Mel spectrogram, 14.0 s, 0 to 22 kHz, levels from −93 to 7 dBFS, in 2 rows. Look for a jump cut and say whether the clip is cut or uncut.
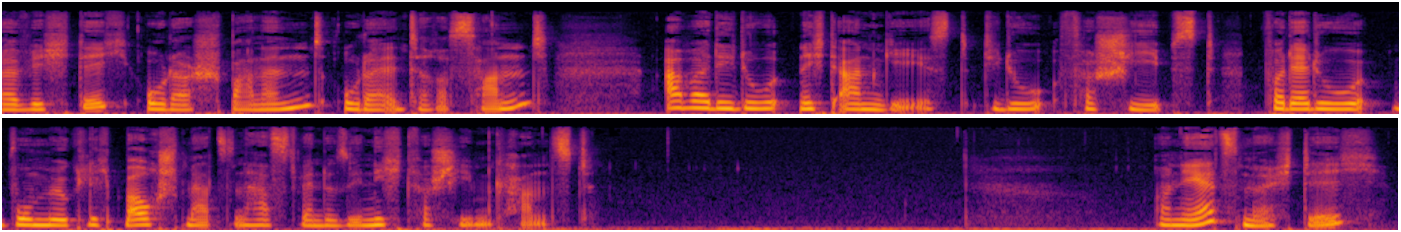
cut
